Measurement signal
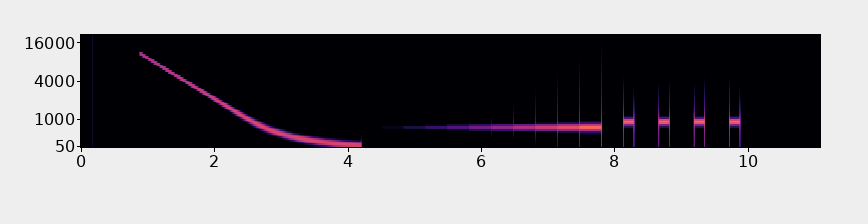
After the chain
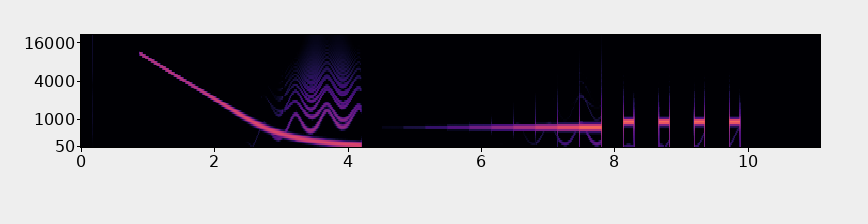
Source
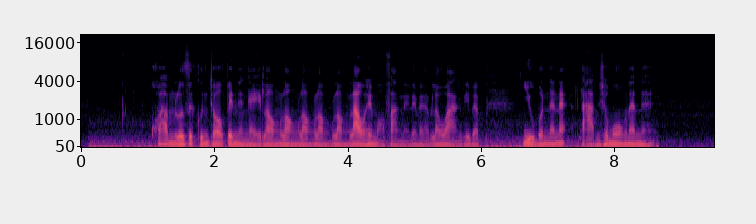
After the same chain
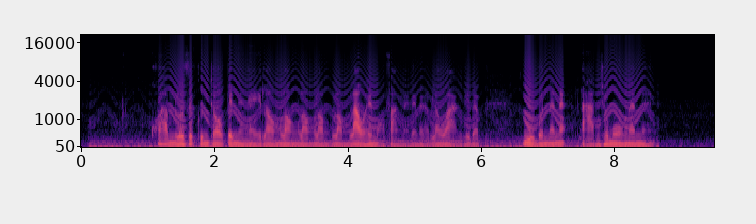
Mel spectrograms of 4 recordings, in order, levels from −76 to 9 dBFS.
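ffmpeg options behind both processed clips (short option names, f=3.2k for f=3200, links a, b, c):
-filter_complex "[0:a]equalizer=f=3.4k:t=o:w=0.77:g=-4.5,acrossover=split=270|2600[a][b][c];[a]acrusher=samples=40:mix=1:aa=0.000001:lfo=1:lforange=24:lforate=2.1[d];[d][b][c]amix=inputs=3:normalize=0"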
